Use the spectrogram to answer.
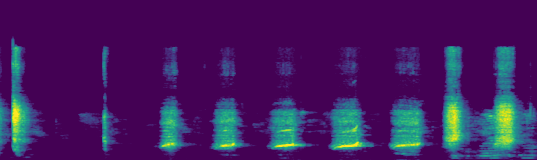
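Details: Talking parrot giving a run of short, bright whistled chirps, about nine notes in five seconds, each a small upward-sliding squeak roughly half a second apart, the last two louder and harsher.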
